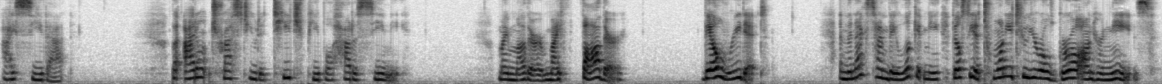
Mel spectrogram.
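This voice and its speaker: A woman's voice: on the high side, measured pace, pauses often, a little mellow, lightly acted. An actress playing an indignant young woman in a contemporary dramatic monologue, speaking in an emphatic, confrontational and articulate way. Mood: bitter, resolute. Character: defiant, indignant twenty-two-year-old woman confronting a reporter.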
